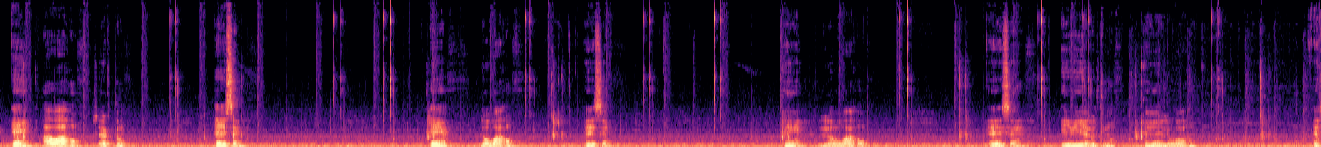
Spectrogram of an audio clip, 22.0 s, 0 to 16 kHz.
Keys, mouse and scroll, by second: 0.5 e, 4.1 s, 6.5 click, 7.3 e, 9.6 s, 12.1 click, 13.2 e, 17.6 s, 18.2 click, 19.1 e, 21.6 s.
